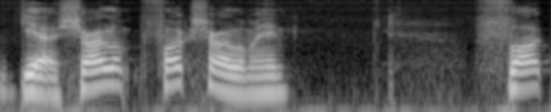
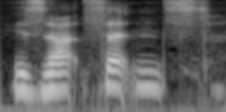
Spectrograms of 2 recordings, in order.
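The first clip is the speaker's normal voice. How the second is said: ordinary talk, nothing marked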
